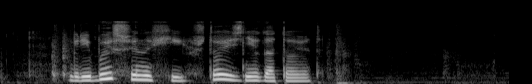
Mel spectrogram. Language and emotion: Russian, neutral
